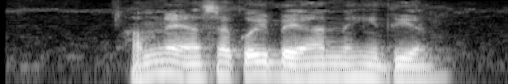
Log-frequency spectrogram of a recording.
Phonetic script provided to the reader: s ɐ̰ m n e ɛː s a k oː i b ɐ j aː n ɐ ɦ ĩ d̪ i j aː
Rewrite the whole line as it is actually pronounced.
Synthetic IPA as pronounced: h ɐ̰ m n e ɛː s a k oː i b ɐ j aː nː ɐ ɦ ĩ d̪ i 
